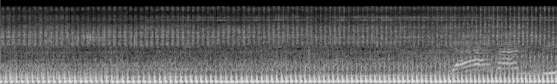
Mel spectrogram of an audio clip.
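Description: A motorcycle engine putters steadily close by.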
